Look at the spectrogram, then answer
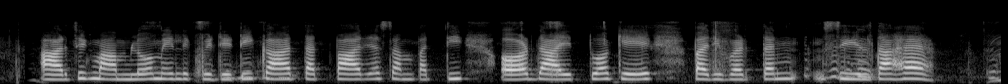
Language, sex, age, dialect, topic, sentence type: Hindi, female, 31-35, Garhwali, banking, statement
